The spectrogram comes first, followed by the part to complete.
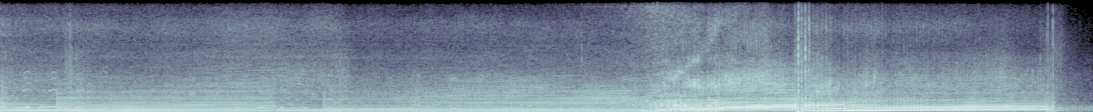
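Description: Honda Acty kei truck engine accelerating through its exhaust as the truck drives past. The pitch rises, drops back with each gear change and holds steady, then climbs louder from about six and a half seconds in, with one more quick drop near eight seconds before rising again.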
